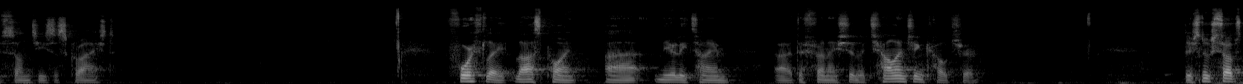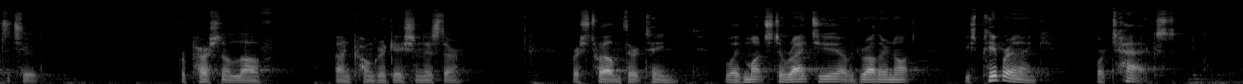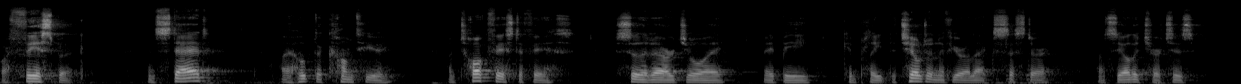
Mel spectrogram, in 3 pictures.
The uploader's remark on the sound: This is the recording of the Bible reading and sermon from our evening service on Sunday 25th June 2023.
